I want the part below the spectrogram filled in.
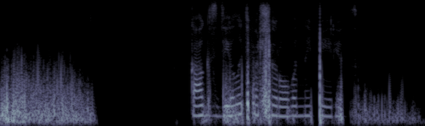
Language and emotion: Russian, neutral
